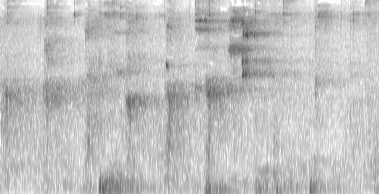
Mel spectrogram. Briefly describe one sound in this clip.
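A table tennis ball clicks off paddles and the table in a large echoing hall.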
